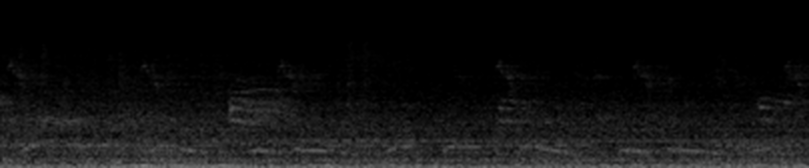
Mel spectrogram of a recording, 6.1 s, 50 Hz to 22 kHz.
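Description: Outdoor ambience picked up by a NEEWER CM22 wireless lavalier in mono mode with its KTV echo effect applied: a steady low rumble with birds calling, their short calls recurring about every two seconds.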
